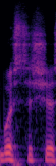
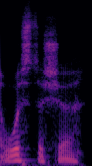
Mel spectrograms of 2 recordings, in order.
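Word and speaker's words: Worcestershire: It's like pronouncing Woristers sauce as opposed to literally saying letters in there. Worersha.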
